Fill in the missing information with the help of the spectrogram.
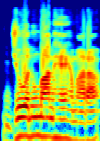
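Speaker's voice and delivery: usual speaking voice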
